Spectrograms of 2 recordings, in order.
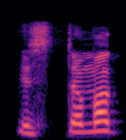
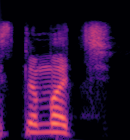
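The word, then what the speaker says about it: stomach: जाएगा ना कि मोनार स्टमक पढ़ते हैं ना कि स्टमच तो जब सीच का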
